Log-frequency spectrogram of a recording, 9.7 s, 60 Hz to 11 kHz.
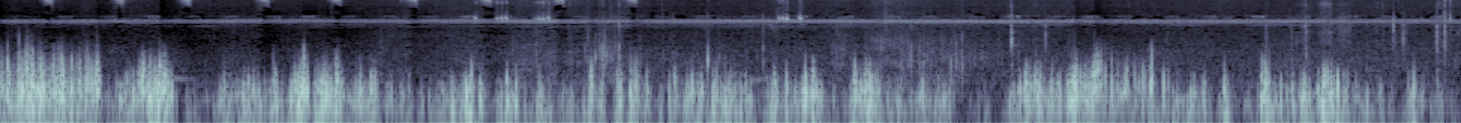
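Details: An unidentified insect calls in Beaver County, Oklahoma, on July 8, 2019, giving a steady, high, unbroken buzzing trill over gusty wind and rustling.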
